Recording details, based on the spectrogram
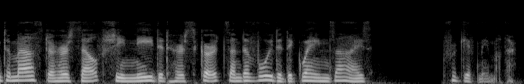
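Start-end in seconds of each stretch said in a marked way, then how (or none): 4.4-5.2 soft, reluctant apology; grudging apology. A narrator's reading. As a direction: apologize through pride. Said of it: "She almost sounded as if she meant it".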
